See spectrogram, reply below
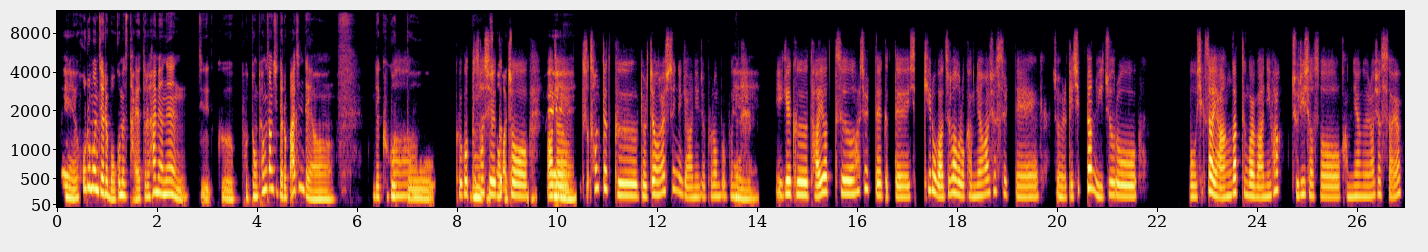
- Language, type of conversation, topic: Korean, advice, 엄격한 다이어트 후 요요가 왔을 때 자책을 줄이려면 어떻게 해야 하나요?
- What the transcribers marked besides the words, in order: tapping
